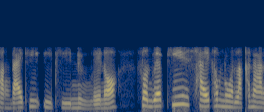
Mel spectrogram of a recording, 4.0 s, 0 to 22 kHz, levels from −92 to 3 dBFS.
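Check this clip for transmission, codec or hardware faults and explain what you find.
The whole clip has been through the GSM full-rate codec. It runs throughout the speech and its damage is plainly audible. The codec models the vocal tract as a filter and excites it with a regular pulse train that keeps only every third excitation sample. That leaves a buzzy, gravelly roughness on the voice. The sound fits a 13 kbps coding rate, carried on a line band of 250 Hz to 3.6 kHz. On a spectrogram, energy stops sharply near 3.6 kHz and is thin below 250 Hz, with coarse, smeared harmonics in between.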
